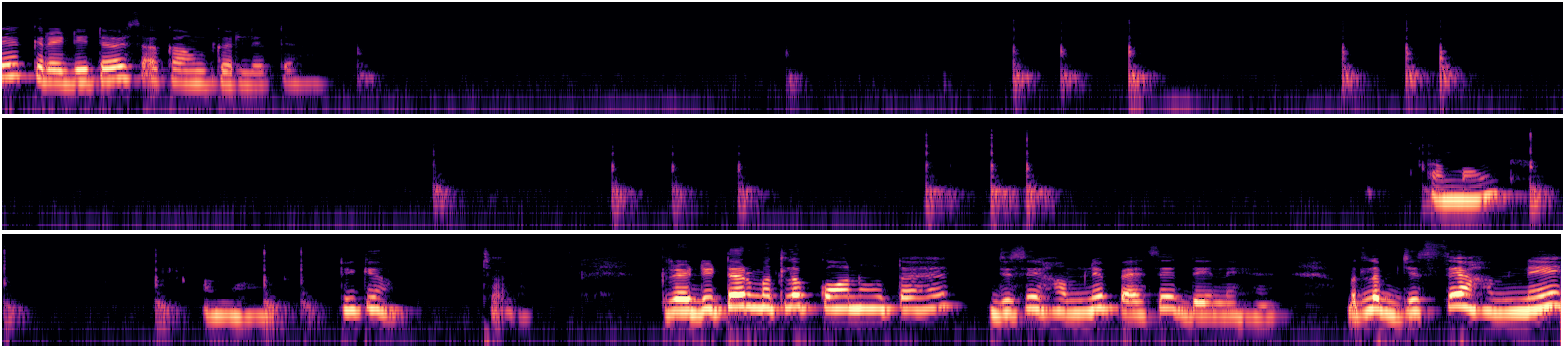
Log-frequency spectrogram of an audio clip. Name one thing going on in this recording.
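A young woman speaks clearly and calmly, close to a microphone.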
